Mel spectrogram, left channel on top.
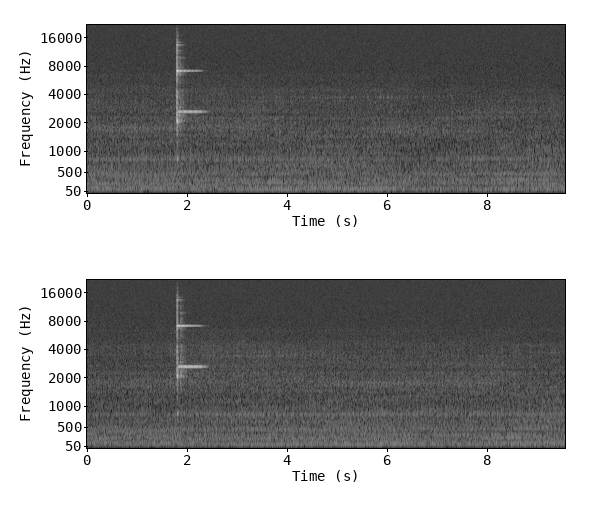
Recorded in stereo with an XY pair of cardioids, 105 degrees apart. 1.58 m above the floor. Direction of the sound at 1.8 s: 55° left.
